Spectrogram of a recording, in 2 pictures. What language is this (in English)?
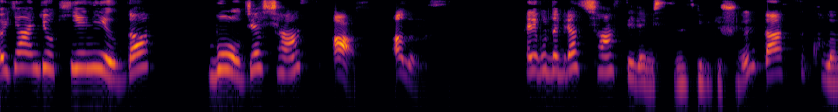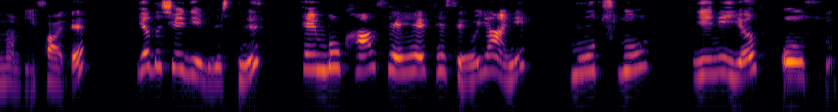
Turkish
